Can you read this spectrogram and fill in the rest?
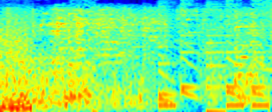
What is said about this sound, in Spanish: Ese fue el día que me loqué y rompí la pantalla del televisor.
